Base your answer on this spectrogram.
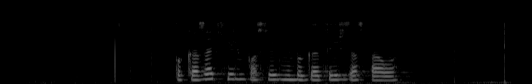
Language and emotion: Russian, neutral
